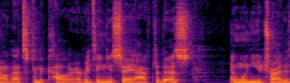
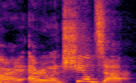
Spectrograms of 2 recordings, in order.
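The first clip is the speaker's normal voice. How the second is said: high, loud captain's order; mock commander; 9 semitones higher, 4 dB louder than usual. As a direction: call it like a starship captain.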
